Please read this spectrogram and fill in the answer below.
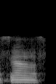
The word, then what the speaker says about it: Psalm: And remember, Psalms spelled with a P. P-S. The P silent. What language is that? Yeah, right. P-S-A-L-M. Spell Psalm. Pronounced Psalm, I guess. Yeah, say it like that. Psalm. Pronounced Psalm. P-S-A-L-M.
